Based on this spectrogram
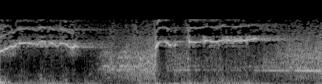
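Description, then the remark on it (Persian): A piercing, high whistle from a young man in the audience with two or three fingers in his mouth cuts through a noisy crowd, holding a long sliding tone, then rising again sharply after a pause amid the background murmur. “ببین این آقا واسه میخوام 3 انگشتشو یا 2 گذاشته تو دهنش داره سوت میزنه.”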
